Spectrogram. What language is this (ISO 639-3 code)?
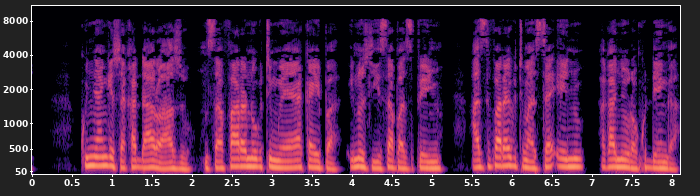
sna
